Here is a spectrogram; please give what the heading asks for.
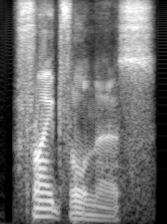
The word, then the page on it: Frightfulness: British English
